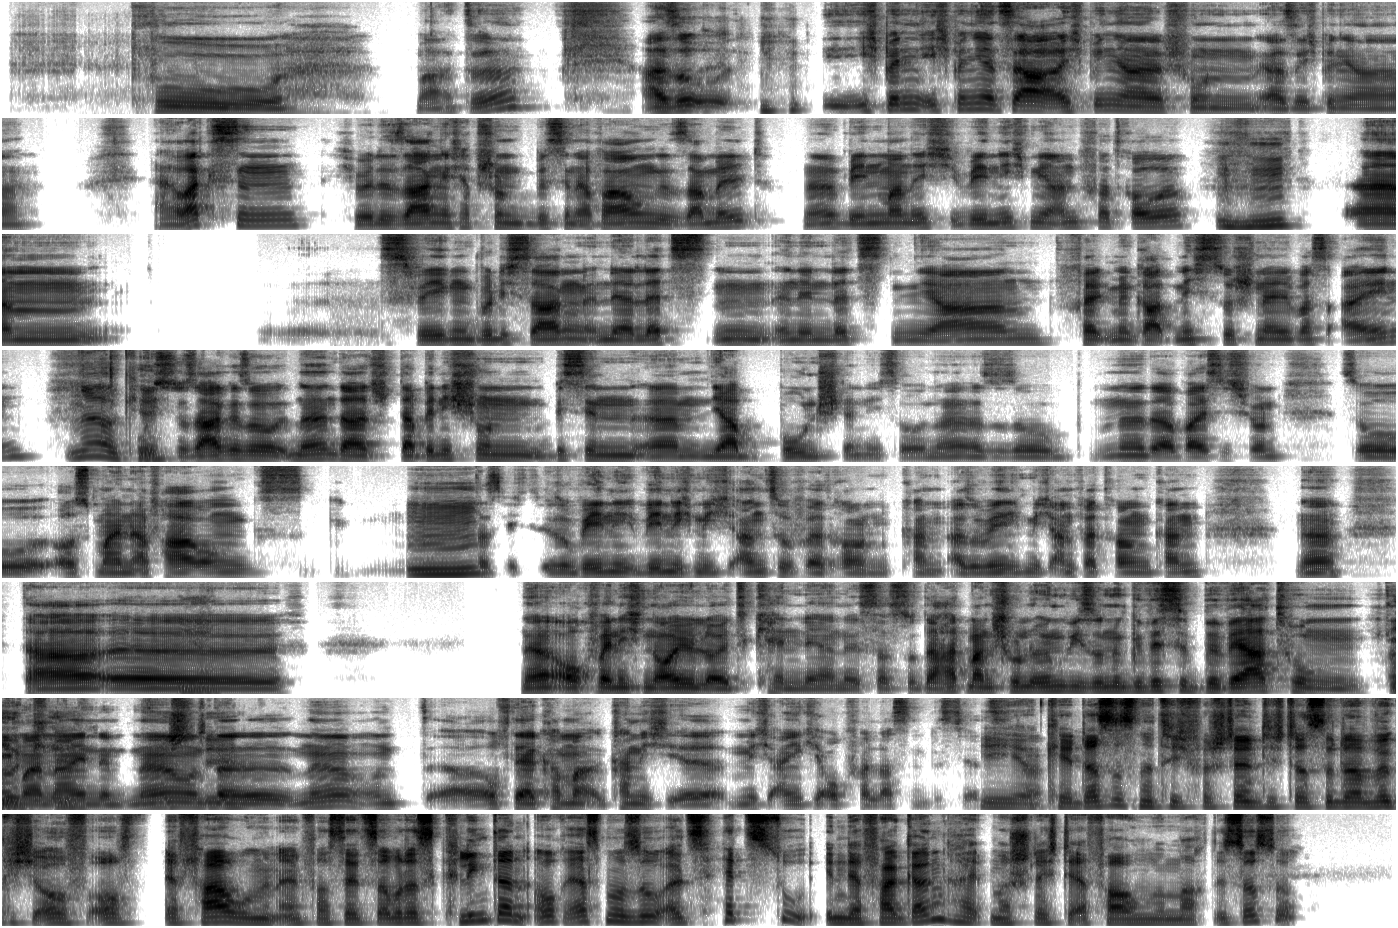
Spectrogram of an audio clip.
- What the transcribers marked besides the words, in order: chuckle; drawn out: "äh"
- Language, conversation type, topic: German, podcast, Was ist dir wichtig, um Vertrauen wieder aufzubauen?
- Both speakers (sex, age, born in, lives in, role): male, 20-24, Germany, Germany, host; male, 25-29, Germany, Germany, guest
